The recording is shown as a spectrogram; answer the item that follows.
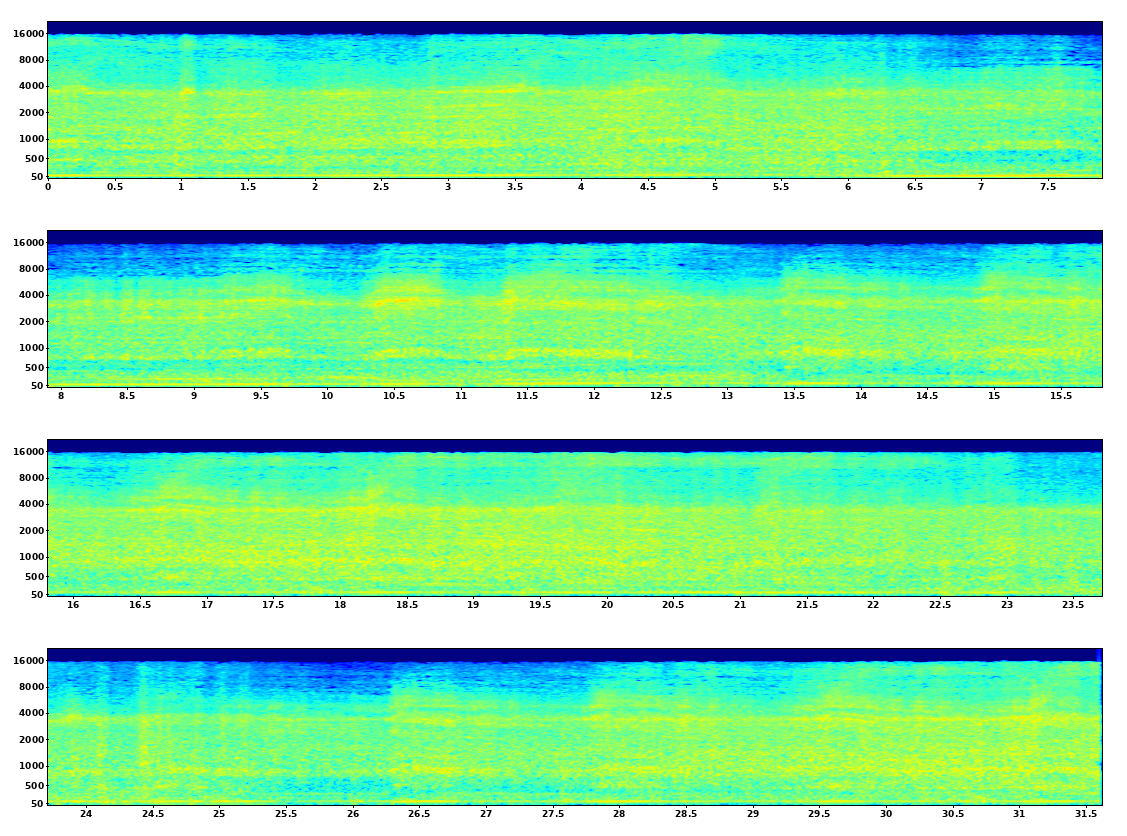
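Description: Tractor engine running steadily with a low, even hum; about eleven seconds in the engine speed picks up and then holds at the higher pitch.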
